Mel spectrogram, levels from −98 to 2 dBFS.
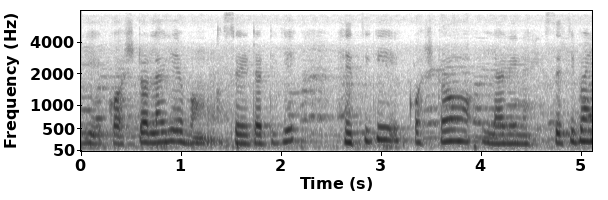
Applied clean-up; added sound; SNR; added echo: none; none; none; none.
